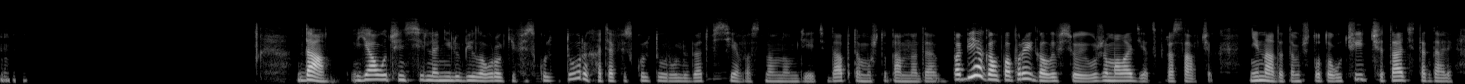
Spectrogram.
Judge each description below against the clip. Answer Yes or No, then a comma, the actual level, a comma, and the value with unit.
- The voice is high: No, medium, 170 Hz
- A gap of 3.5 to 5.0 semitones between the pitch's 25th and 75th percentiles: Yes, average, 4.0 semitones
